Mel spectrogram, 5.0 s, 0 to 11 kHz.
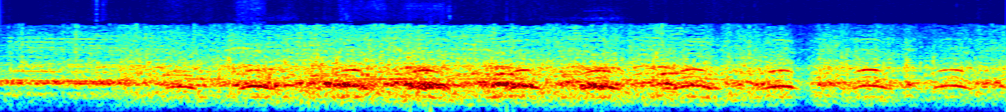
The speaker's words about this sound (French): La foule applaudit, une foule de 100 000 personnes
